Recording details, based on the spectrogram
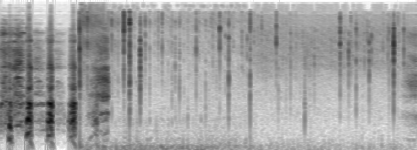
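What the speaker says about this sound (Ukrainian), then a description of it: "Шашлик шкварчить, вогонь горить" After a few sharp clicks at the start, a village fire grilling shashlik burns softly nearby with scattered small crackles and pops over a low rumble.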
